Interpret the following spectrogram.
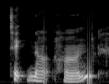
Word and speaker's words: Thich Nhat Hanh: talk about this book tick not Han and somebody on one of my insight timer lives told me how to pronounce his name correctly so I was excited about that tick not hon so um the idea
